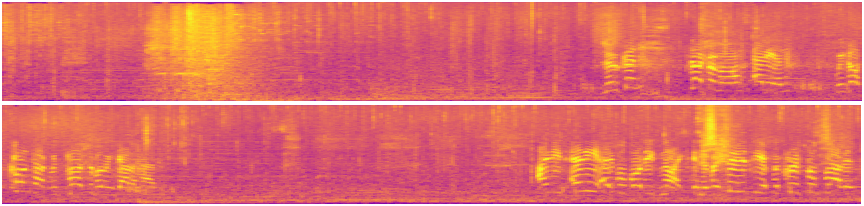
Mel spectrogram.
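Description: A fire crackles nearby.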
